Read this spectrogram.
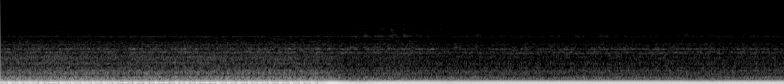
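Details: Ford Mustang mass-air car with a rebuilt A9P ECU: lumpy idle pulses, then a quick blip to a smooth held rev that stays even without breakup or an engine light; normal rev-and-hold test.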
